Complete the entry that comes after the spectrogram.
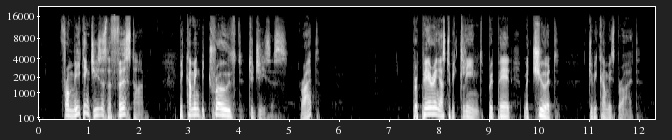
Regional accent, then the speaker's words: Cape Town, Western Cape, South Africa; We're from Cape Town with my wife Jeanette.

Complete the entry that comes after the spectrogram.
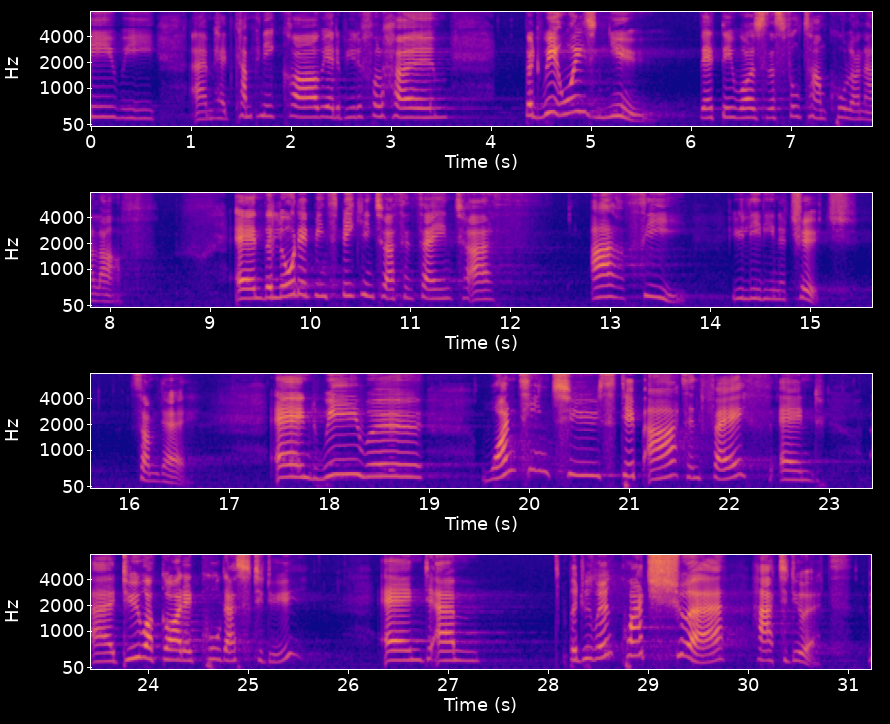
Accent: KwaZulu-Natal, South Africa; We grew up in Natal. We were living in this beautiful little town called Scottburgh.

